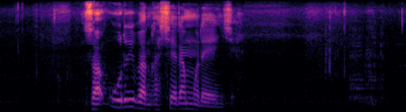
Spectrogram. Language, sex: Venda, male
